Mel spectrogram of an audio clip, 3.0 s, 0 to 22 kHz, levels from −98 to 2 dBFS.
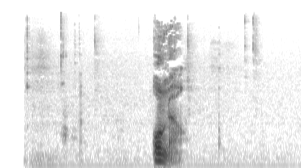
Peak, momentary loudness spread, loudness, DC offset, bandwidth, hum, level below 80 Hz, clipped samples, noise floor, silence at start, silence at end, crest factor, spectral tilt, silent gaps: -8 dBFS; 27 LU; -29 LUFS; under 0.1%; 16.5 kHz; none; -72 dBFS; under 0.1%; -71 dBFS; 1.55 s; 1.2 s; 28 dB; -4.5 dB/octave; none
